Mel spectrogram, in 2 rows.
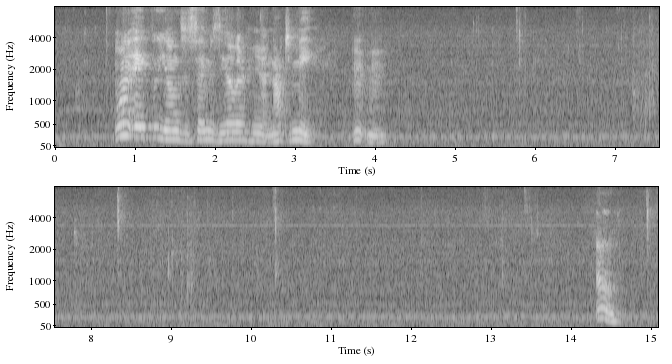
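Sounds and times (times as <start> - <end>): steady low hum: 0.0 - 15.0
wet mouth clicks: 5.2 - 8.5, 10.2 - 11.0
closed-mouth chewing of food: 5.2 - 11.4, 12.1 - 13.7.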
